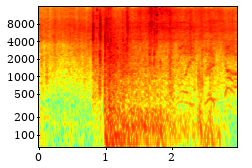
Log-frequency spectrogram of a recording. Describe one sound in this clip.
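A grenade explodes with a loud boom.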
